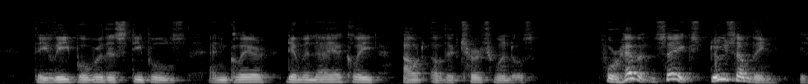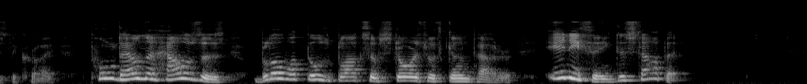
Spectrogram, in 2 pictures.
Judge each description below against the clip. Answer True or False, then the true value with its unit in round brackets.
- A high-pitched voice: False (125 Hz)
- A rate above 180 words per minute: False (135 wpm)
